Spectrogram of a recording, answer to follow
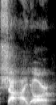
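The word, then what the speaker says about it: שעיר: The word in the Hebrew is pronounced Sha'ayar, or how they would say seer.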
